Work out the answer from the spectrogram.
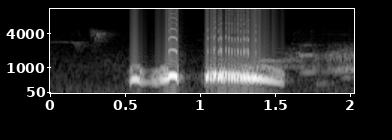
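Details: Spotted dove gives one phrase of a low wavering double coo and a sustained falling coo, followed by faint chirps in the background.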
